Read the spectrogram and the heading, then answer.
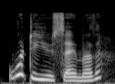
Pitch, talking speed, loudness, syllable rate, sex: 240 Hz, 260 wpm, -15 LUFS, 6.9 syllables/s, female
